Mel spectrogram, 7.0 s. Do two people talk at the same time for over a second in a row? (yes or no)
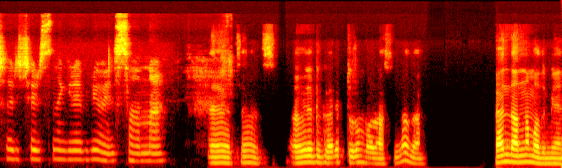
no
